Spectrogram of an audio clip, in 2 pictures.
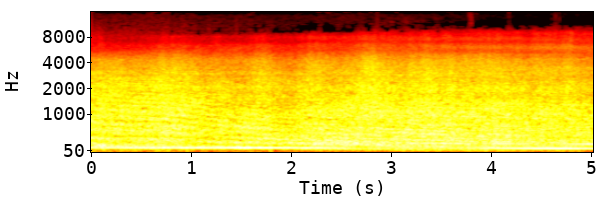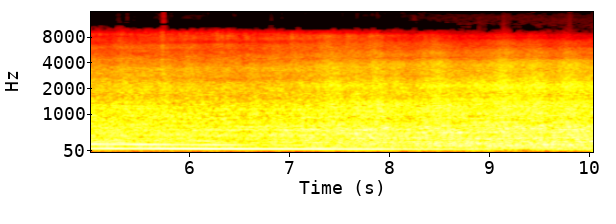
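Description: Lockheed C-130 Hercules four-engine turboprop flying low overhead: a loud, deep propeller drone whose pitch drops as it passes overhead and moves away.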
